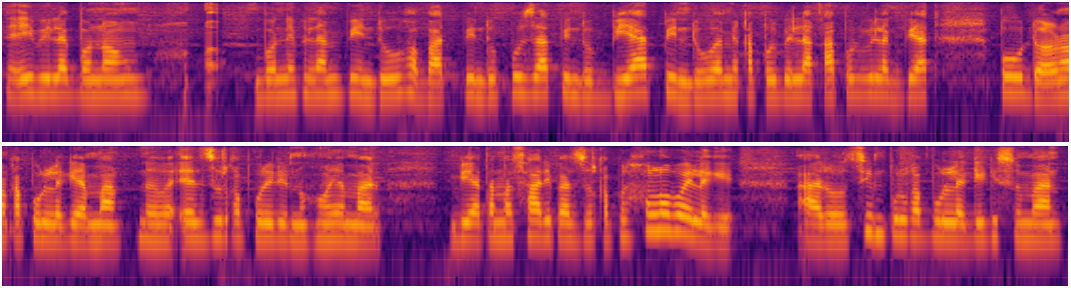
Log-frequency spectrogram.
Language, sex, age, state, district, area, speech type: Assamese, female, 45-60, Assam, Barpeta, rural, spontaneous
